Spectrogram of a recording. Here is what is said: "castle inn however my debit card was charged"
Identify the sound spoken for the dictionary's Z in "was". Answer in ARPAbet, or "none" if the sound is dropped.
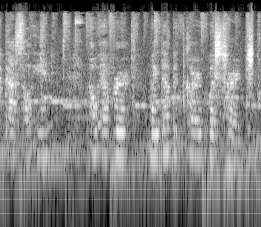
S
